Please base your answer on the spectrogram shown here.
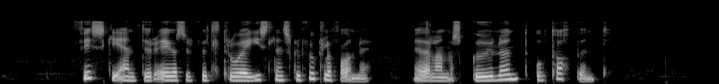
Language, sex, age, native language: Icelandic, female, 30-39, Icelandic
